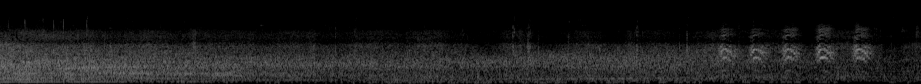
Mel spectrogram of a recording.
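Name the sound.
crow cawing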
